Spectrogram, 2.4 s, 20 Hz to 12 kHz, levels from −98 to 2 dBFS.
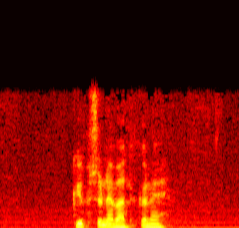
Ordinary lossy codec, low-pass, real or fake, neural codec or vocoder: Opus, 64 kbps; 7.2 kHz; real; none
